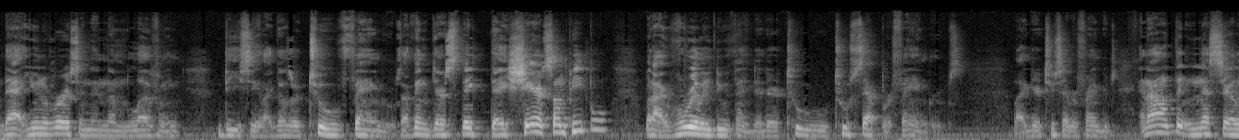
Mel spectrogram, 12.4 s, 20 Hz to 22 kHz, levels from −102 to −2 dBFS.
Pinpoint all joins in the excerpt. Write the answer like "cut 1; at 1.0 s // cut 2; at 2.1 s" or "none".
none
